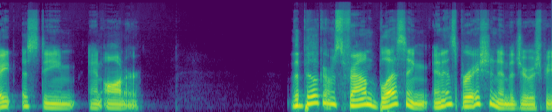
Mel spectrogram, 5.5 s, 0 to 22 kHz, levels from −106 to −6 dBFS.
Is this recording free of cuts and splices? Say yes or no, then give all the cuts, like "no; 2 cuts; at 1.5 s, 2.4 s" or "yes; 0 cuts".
yes; 0 cuts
